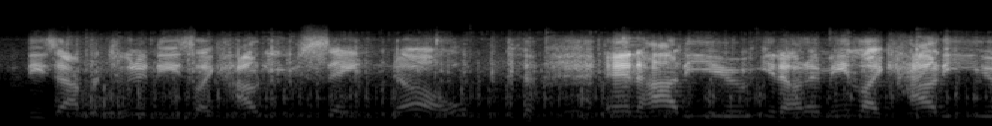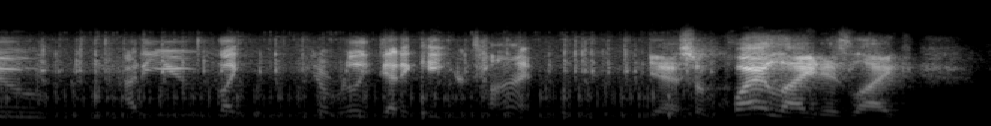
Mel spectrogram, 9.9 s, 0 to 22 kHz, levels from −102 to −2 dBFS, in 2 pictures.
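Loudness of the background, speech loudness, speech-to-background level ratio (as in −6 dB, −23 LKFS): −48.0 LKFS, −30.5 LKFS, 17.5 dB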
